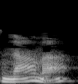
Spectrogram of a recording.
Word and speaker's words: name: And interestingly enough, the English word we pronounce today as name would have been pronounced nama up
